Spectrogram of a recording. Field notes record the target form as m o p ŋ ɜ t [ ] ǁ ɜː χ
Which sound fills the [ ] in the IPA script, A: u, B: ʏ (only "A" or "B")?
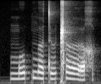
B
